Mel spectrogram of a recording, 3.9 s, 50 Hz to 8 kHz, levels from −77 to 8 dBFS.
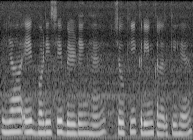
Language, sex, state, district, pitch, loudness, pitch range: Hindi, female, Uttar Pradesh, Lucknow, 210 Hz, -15 LUFS, 195-230 Hz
